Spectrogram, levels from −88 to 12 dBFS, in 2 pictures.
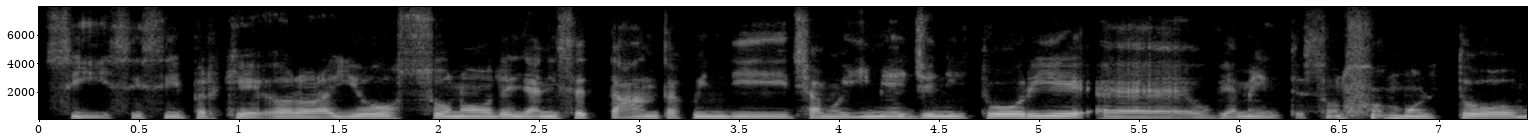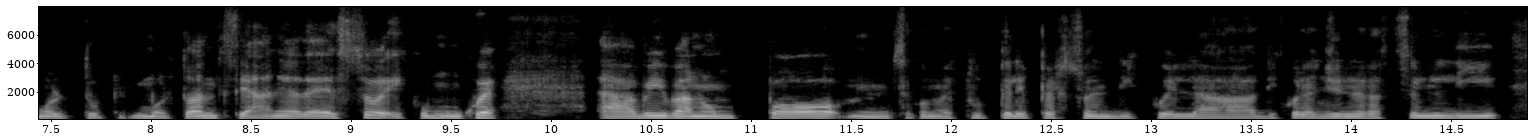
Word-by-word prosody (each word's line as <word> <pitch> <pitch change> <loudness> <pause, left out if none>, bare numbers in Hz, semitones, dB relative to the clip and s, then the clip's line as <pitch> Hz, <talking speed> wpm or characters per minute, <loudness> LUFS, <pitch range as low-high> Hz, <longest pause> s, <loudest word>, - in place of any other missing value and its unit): Sì, 135 -1 -5
sì, 130 - -9
sì, 140 -1 -5
perché, 145 -1 -2
allora 135 -2 0
io 145 +2 +2
sono 145 0 +1
degli 145 0 +1
anni 145 +1 +3
'70, 150 -2 -1
quindi 145 0 +1
diciamo 135 +1 -2
i 135 +1 -1
miei 145 0 +3
genitori, 155 +1 +5
ehm, 130 -2 -3
ovviamente 135 0 -5
sono - - -7 0.2
molto, 150 -2 +1
molto 150 +1 -4
p 140 - -24
molto 150 0 -1
anziani 160 0 0
adesso 155 +5 0
e - - 0
comunque, 165 +3 +2 0.5
avevano 155 0 +4
un 155 0 -1
po' 155 -1 +3
mhmm, 145 -1 -3
secondo 145 -1 -7
me, - - -10
tutte 160 +1 -5
le 150 - -1
persone 155 0 -4
di 145 -2 -8
quella 145 -1 -4
di 145 - -10
quella 145 - -3
generazione 155 +1 -1
lì, 165 0 0
150 Hz, 165 wpm, -27 LUFS, 140-155 Hz, 0.5 s, genitori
